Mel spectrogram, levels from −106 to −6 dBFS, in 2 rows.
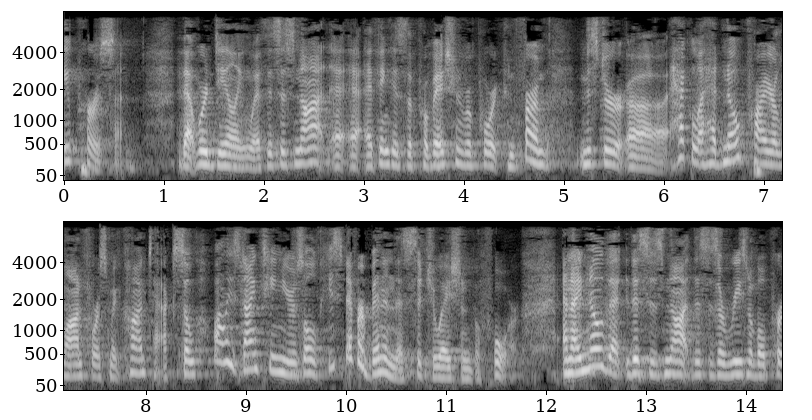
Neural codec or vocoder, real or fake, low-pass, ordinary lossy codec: none; real; 7.2 kHz; AAC, 32 kbps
